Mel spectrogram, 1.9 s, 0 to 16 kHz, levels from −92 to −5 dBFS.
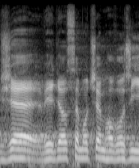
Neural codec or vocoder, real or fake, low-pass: none; real; 14.4 kHz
